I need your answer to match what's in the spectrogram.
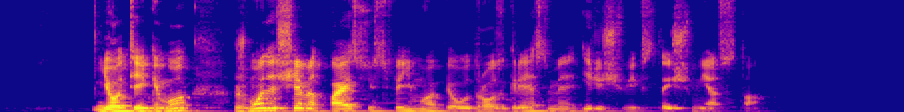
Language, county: Lithuanian, Vilnius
